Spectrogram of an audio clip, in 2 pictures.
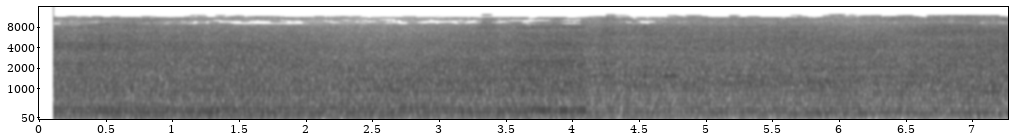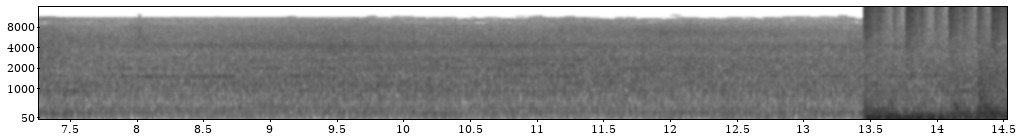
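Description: Steady motorway traffic noise, an even rushing hum of road vehicles. Loud music starts abruptly near the end.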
